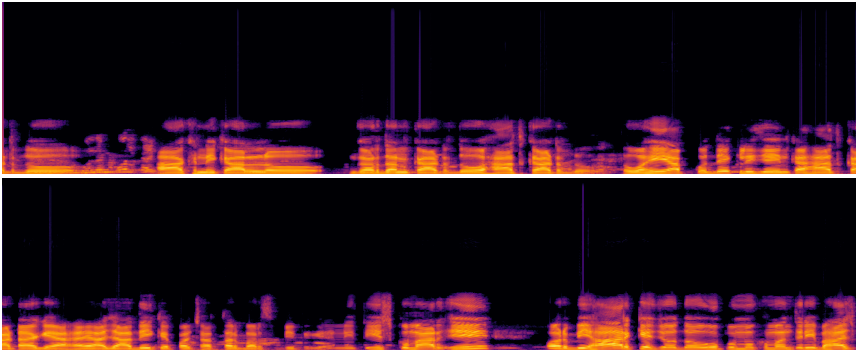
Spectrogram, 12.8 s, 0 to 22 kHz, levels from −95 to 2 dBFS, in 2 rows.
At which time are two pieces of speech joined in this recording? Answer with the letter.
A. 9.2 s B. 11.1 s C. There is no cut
A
